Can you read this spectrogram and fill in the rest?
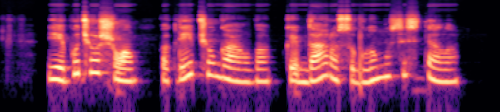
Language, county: Lithuanian, Tauragė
